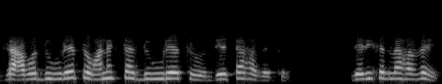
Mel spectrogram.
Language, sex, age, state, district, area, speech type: Bengali, female, 45-60, West Bengal, Hooghly, rural, conversation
